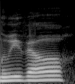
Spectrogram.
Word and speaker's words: Louisville: Then Louisville.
